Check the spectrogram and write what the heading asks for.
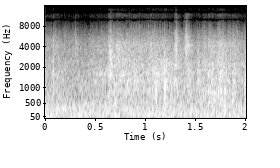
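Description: Quiet room tone of a meeting hall picked up by a lectern microphone, with a faint rustle of paper being handled about halfway through.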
